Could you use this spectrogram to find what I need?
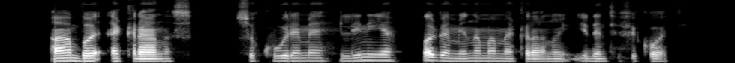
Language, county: Lithuanian, Telšiai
